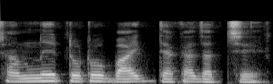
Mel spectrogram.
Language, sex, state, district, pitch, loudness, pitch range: Bengali, male, West Bengal, Cooch Behar, 135 Hz, -17 LUFS, 125-145 Hz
